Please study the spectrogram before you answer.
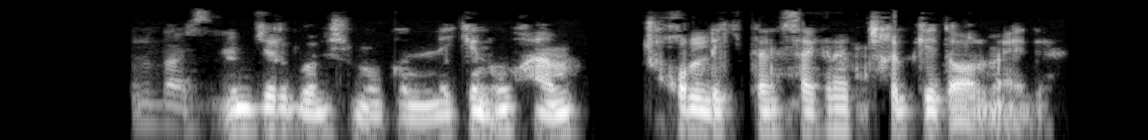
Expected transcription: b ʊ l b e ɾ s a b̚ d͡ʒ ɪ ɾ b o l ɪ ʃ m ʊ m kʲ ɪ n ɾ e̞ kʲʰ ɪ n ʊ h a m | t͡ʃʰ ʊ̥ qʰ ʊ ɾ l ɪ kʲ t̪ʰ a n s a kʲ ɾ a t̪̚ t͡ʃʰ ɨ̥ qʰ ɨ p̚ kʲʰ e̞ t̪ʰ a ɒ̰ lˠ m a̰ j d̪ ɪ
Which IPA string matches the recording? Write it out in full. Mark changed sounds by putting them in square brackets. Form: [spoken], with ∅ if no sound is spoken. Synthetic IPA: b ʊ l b [a] ɾ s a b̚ d͡ʒ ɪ ɾ b o l ɪ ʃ m ʊ m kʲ ɪ n [l] e̞ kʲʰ ɪ n ʊ h a m | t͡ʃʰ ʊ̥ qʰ ʊ ɾ l ɪ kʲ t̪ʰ a n s a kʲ ɾ a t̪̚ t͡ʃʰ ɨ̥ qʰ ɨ p̚ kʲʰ e̞ t̪ʰ a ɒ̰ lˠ m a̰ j d̪ ɪ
